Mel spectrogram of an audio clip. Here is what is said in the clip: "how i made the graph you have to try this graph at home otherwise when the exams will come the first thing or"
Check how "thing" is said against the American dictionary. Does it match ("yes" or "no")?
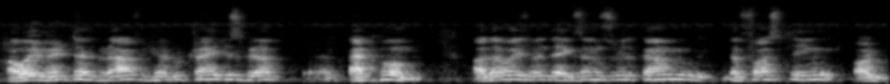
no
